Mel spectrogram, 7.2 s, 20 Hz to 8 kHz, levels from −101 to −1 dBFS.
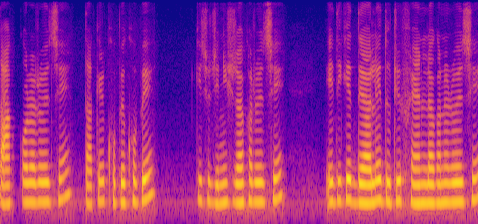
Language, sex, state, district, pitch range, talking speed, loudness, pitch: Bengali, female, Odisha, Malkangiri, 215-235 Hz, 135 wpm, -16 LUFS, 225 Hz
